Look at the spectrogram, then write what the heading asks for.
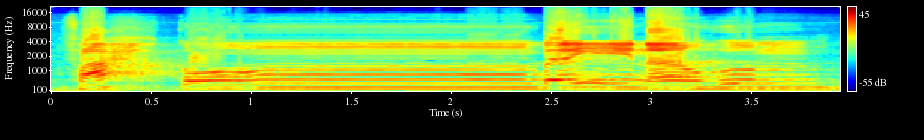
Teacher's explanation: Ini mengikhfakkan mim. Mengikhfakan mim berarti dibaca dengan samar bukan bibir tertutup 100% ya.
